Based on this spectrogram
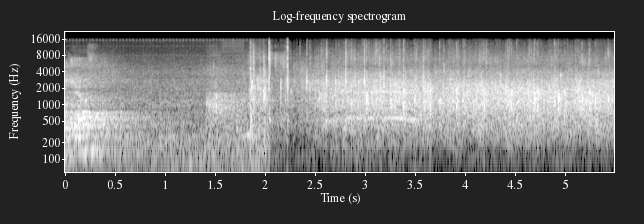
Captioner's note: audience applauds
